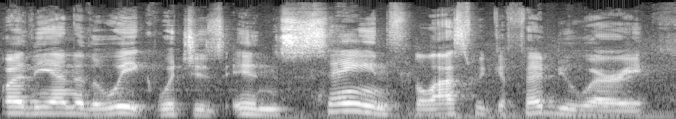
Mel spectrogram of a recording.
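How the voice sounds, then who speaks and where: A man's voice: a little high, brisk, a little mellow. An American man hosting a gaming series, giving casual, rambling, conversational commentary while a bit sniffly from getting over the flu. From Ohio, United States. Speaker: gaming YouTuber, series host.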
